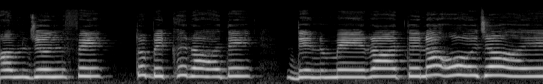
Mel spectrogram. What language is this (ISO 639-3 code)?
hin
